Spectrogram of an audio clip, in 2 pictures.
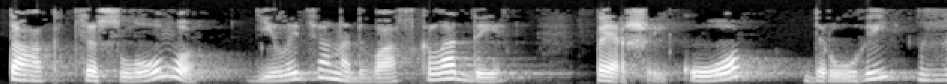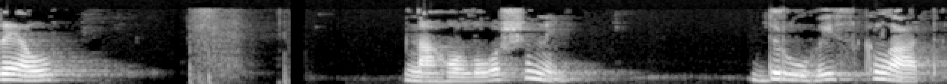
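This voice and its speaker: A woman's voice: on the low side, expressive, very slow, pauses often, big-room sound, highs cut off. A woman teaching young children, patiently stretching words out syllable by syllable.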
